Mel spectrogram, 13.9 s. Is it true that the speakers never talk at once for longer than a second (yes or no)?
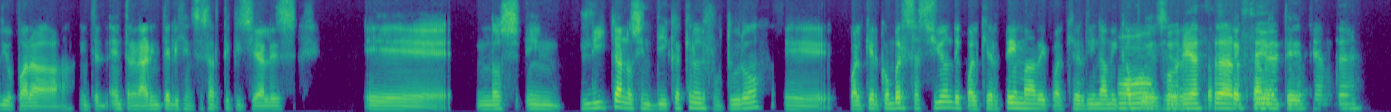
no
